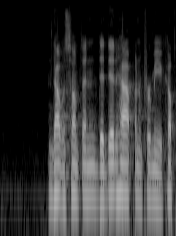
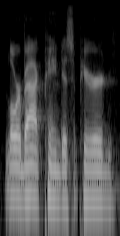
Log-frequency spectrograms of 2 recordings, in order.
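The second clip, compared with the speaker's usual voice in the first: ordinary delivery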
